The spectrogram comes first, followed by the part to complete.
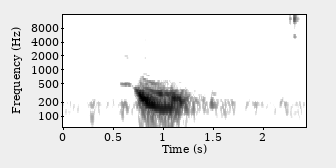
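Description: A woman's short wordless vocal sound, sliding down in pitch from high to low, about a second in.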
